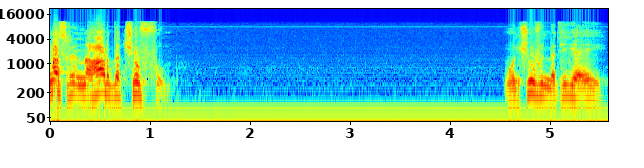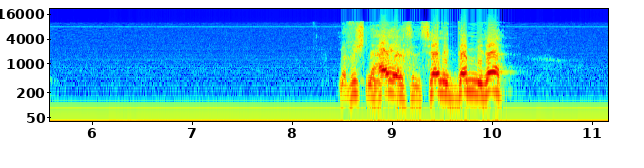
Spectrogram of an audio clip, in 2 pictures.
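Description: A man speaks through a microphone in short, calm phrases.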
